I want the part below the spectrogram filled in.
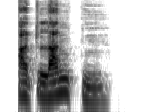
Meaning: plural of Atlas
- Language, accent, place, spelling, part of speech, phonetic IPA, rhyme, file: German, Germany, Berlin, Atlanten, noun, [atˈlantn̩], -antn̩, De-Atlanten.ogg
